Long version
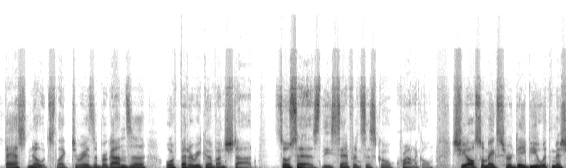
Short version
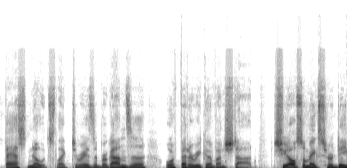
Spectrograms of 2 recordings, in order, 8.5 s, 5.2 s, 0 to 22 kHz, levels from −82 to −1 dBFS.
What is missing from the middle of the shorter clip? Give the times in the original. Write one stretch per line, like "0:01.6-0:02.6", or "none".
0:04.1-0:06.7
